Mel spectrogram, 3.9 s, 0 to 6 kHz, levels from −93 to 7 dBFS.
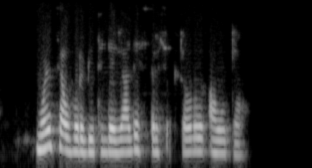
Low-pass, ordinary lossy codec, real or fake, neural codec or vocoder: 5.4 kHz; Opus, 24 kbps; fake; codec, 16 kHz, 16 kbps, FunCodec, trained on LibriTTS, 50 frames a second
